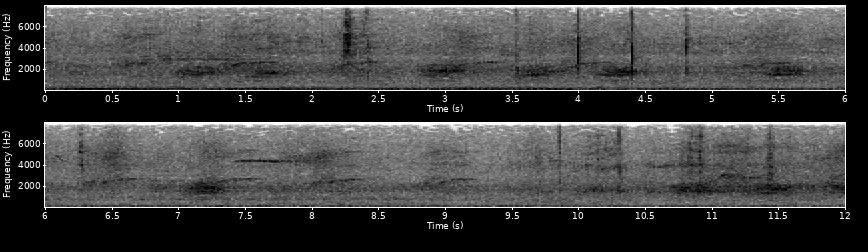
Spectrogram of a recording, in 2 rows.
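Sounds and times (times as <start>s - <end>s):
steady low hum: 0.0s - 12.0s
crow-like cawing: 2.8s - 4.6s, 5.2s - 7.8s, 10.0s - 12.0s.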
